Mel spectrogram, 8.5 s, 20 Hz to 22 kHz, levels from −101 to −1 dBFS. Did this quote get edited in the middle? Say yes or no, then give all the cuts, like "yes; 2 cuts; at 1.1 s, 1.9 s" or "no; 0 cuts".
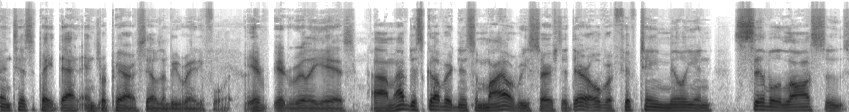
yes; 2 cuts; at 1.0 s, 2.4 s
